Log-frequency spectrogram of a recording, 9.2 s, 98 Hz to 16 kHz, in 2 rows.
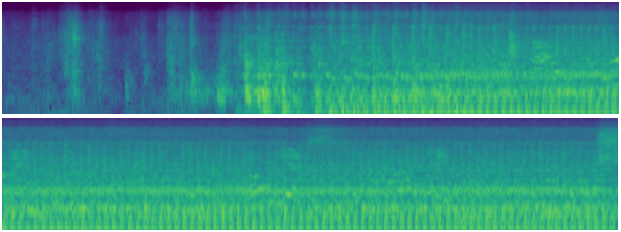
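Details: Power Devil PDG4350P petrol lawn mower after fitting a replacement recoil starter and petrol tank, primer pressed: a few pull-cord tugs, then it catches about two seconds in and settles into a steady, even idle with no misfire.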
